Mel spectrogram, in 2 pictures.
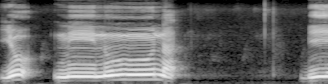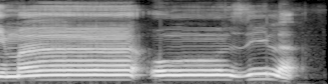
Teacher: nun mati ketemu zai, dibaca ikhfa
